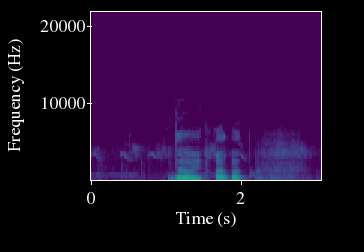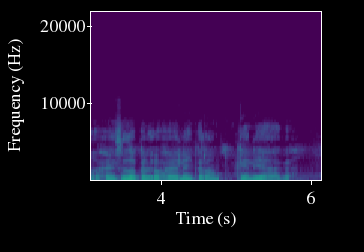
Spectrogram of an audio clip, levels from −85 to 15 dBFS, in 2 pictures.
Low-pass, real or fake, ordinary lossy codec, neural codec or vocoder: 10.8 kHz; real; none; none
